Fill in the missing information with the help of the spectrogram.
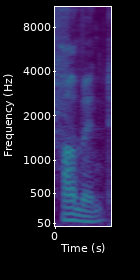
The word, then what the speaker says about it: Ament: Ament? I'm not even sure how to pronounce his name. I assume Ament. – Ament, yeah. – Ament. – A-M-E-N-T.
